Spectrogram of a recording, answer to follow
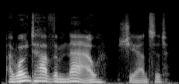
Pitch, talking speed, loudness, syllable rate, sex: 120 Hz, 235 wpm, -18 LUFS, 5.8 syllables/s, male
